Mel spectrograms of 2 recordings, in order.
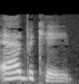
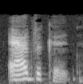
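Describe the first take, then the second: First: The final syllable has a full 'ate' vowel. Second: The final syllable has a reduced vowel. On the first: It is used as a verb. "it's a full A sound" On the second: It is used as a noun or adjective. "completely reduced"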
